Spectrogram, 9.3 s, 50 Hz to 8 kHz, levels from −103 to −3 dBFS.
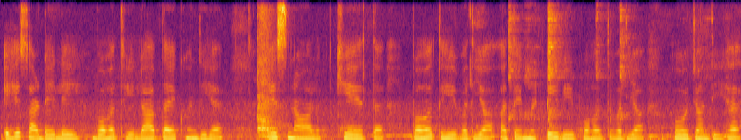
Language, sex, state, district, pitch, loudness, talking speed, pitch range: Punjabi, female, Punjab, Kapurthala, 220 Hz, -18 LUFS, 140 wpm, 215-230 Hz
